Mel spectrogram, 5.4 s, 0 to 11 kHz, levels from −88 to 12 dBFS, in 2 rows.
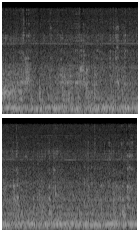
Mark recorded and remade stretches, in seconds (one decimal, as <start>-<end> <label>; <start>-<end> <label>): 0.0-0.5 remade; 0.5-1.1 recorded; 1.1-1.5 remade; 1.5-4.7 recorded; 4.7-5.4 remade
